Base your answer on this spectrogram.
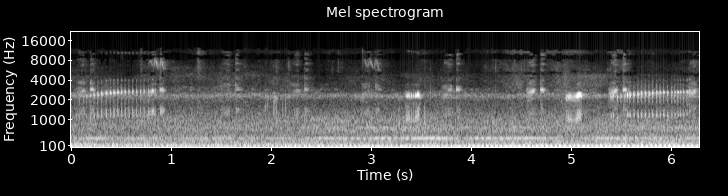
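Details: Frogs calling in a steady chorus, with low continuous croaking and higher repeated chirping notes around two per second, plus a sustained whining tone in the background.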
